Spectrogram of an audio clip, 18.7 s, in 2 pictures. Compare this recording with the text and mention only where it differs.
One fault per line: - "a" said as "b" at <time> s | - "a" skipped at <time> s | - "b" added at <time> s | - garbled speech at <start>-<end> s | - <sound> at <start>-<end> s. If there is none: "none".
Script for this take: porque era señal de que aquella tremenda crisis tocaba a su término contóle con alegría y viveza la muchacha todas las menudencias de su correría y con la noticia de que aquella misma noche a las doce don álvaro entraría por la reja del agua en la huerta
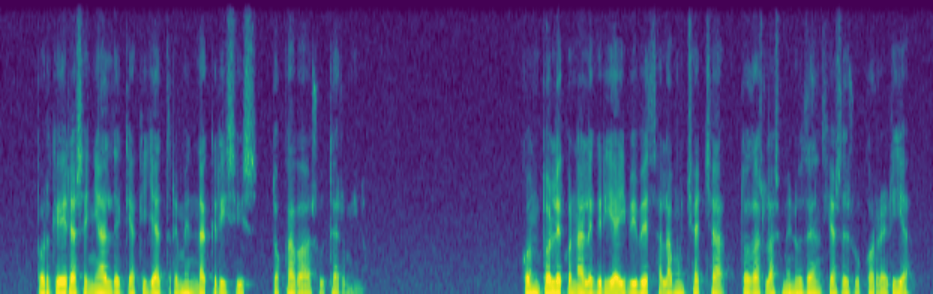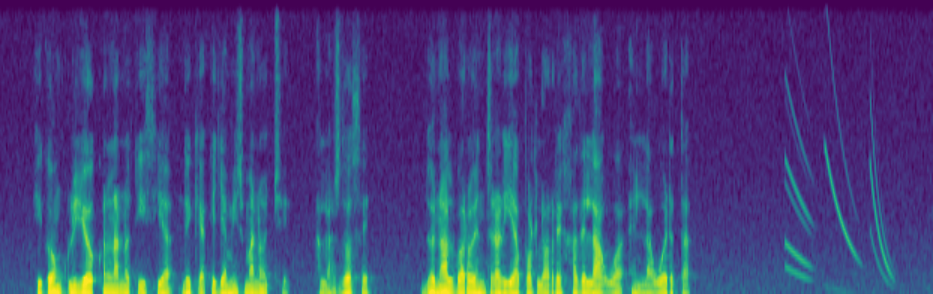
- "concluyó" added at 9.8 s
- chirp at 17.2-18.3 s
